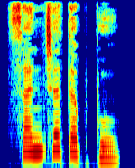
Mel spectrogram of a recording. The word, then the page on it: ಸಂಚತಪ್ಪು: sanca tappu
